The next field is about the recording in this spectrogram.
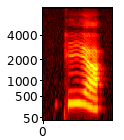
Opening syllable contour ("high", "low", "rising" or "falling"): falling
